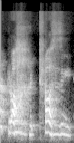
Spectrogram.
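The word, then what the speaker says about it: trousseau: ट्रोई ट्रोई नहीं करना, ट्रॉजी।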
